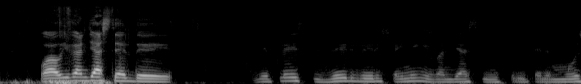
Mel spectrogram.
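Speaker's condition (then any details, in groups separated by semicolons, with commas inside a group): No condition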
